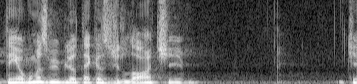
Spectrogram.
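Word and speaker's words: Lottie: aqui em algum momento, que ele usa o LOT. E tem algumas bibliotecas de LOT, que é esse formatinho que se escreve assim, L-O-T-T-I-E.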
